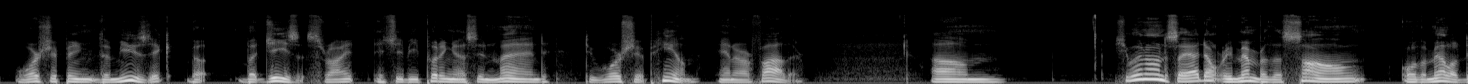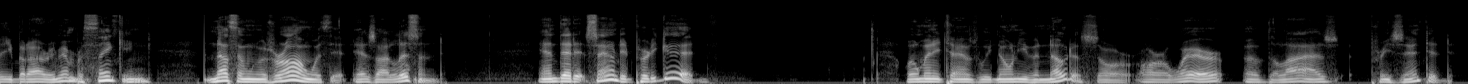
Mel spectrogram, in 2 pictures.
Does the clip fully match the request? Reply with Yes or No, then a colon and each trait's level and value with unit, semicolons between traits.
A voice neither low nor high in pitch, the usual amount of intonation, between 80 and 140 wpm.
No: low, 115 Hz; average, 3.5 semitones; slow, 135 wpm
